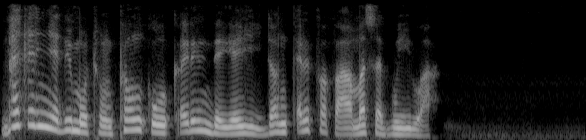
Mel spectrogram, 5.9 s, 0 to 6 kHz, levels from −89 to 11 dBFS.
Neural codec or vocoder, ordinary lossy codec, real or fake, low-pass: codec, 16 kHz in and 24 kHz out, 0.6 kbps, FocalCodec, streaming, 2048 codes; none; fake; 5.4 kHz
